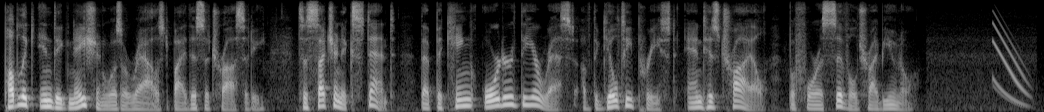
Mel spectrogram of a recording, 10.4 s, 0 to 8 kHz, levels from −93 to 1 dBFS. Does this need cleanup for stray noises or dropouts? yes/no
yes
